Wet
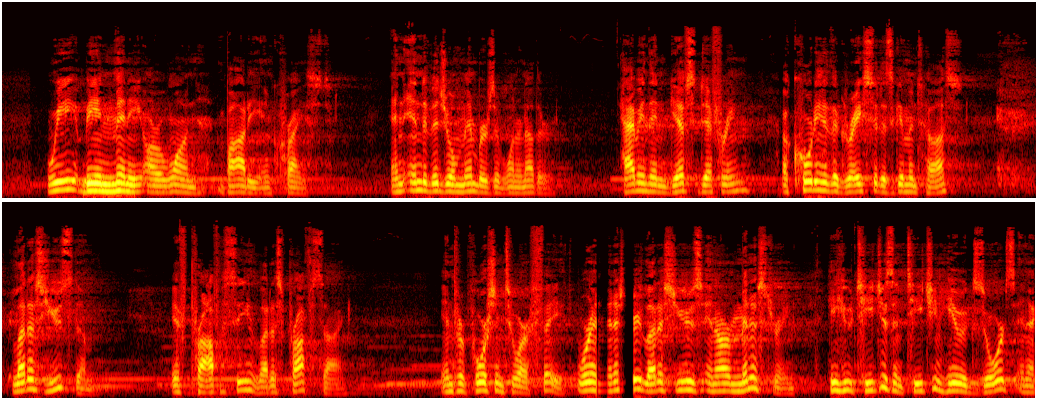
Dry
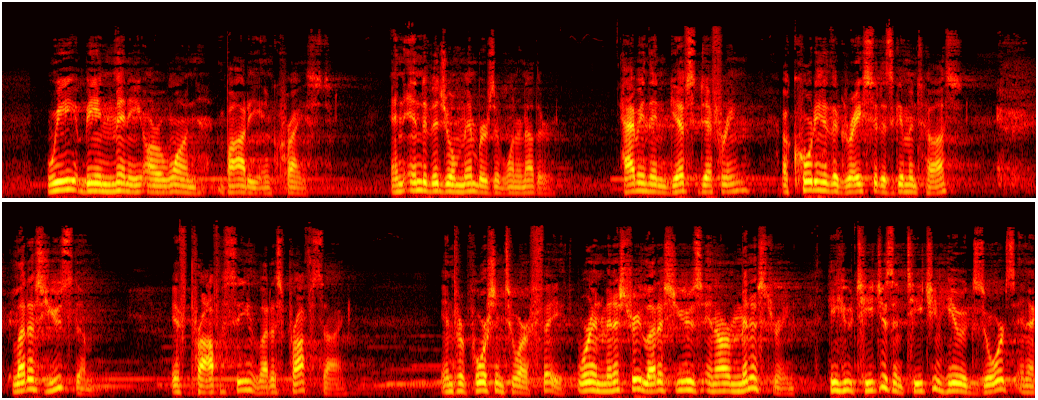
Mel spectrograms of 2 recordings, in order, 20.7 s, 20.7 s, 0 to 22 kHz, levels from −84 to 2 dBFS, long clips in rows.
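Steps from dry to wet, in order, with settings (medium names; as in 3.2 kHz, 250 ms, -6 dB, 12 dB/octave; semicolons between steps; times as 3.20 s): 0.81–1.33 s: bass shelf 440 Hz +9.5 dB; 16.28–16.93 s: gate -20 dBFS, range -56 dB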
